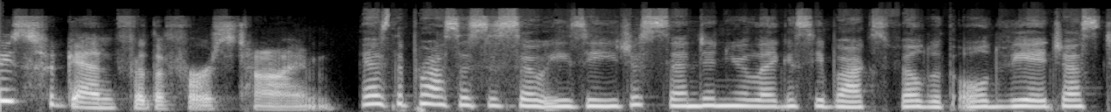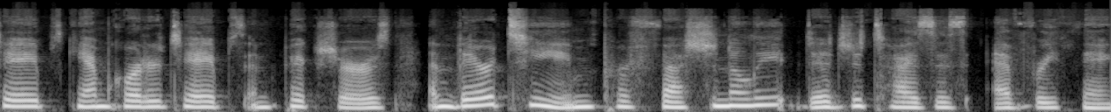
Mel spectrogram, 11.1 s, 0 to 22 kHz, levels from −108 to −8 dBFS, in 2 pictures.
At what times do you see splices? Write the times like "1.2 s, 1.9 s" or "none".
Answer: 7.6 s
